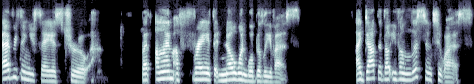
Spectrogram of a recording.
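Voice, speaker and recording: A woman's voice: medium pitch, lively intonation, measured pace. A woman acting as an anxious, doubtful disciple in a biblical church drama, speaking hesitantly and earnestly.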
